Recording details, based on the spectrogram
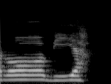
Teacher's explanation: jika huruf akhirnya tamarbutoh, maka wakafnya dengan menggantinya menjadi ha sukun, ha besar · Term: wakaf ibdal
